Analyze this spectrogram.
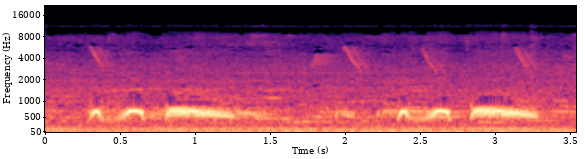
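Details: Dove call used as a lure for trapping: two short rising-falling coos followed by a longer wavering, slightly falling coo, the phrase given twice; faint higher chirps of other birds behind.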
